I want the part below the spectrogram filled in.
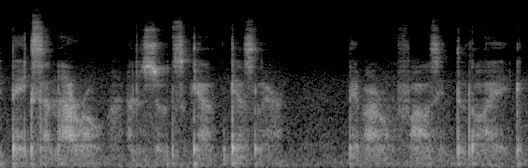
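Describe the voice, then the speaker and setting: A woman whispering at a fairly slow pace against noticeable background noise. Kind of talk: ASMR bedtime story reading. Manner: soft, whispered.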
